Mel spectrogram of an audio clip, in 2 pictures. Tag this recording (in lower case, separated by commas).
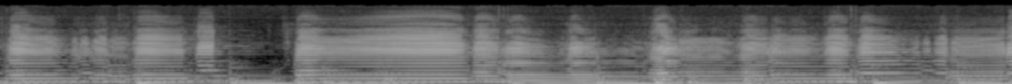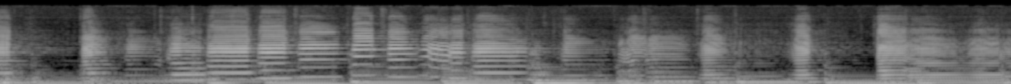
brass instrument, saxophone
